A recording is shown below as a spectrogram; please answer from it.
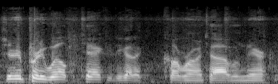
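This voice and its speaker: A man with a fairly low voice talks off the cuff in a casual vlog. He rambles informally and swears a little as he shows his gear. There is faint steady noise behind him outdoors. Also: fast talker, rough recording. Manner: rambling, informal, mildly profane. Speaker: vlogger reviewing radio gear.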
